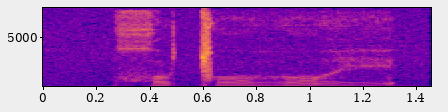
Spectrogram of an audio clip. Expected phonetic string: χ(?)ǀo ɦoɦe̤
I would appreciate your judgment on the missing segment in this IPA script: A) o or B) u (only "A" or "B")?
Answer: B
